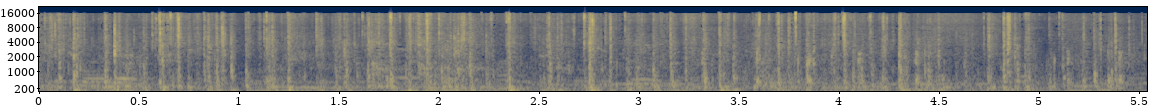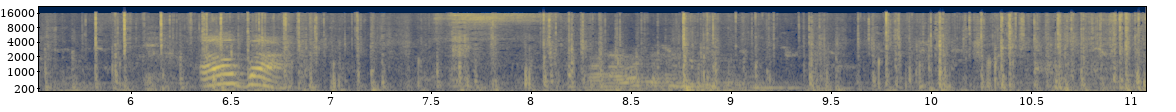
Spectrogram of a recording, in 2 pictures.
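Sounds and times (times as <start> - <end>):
pigeons pecking grain on bricks: 0.0 - 11.0.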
